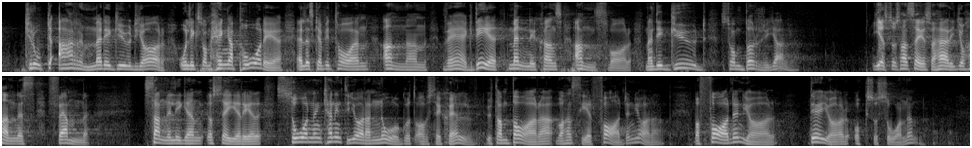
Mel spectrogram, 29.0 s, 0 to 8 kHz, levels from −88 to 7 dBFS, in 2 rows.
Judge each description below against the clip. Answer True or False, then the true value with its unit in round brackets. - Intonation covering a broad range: True (5.8 semitones)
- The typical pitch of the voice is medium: False (130 Hz)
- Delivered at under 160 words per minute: True (130 wpm)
